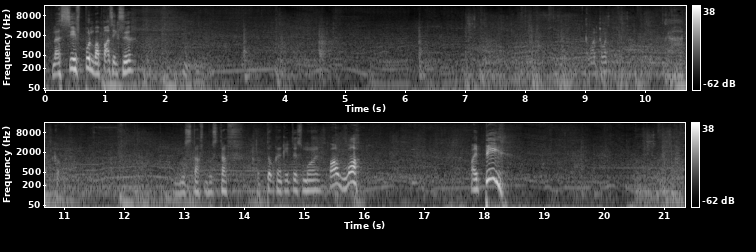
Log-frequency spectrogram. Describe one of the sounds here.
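Game cars' engines hum and boost with whooshing sounds.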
